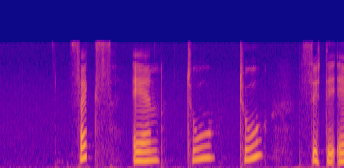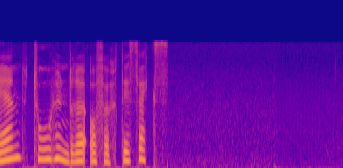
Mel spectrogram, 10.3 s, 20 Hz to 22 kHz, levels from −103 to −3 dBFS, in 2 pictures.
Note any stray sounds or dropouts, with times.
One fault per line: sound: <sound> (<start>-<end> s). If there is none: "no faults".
no faults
